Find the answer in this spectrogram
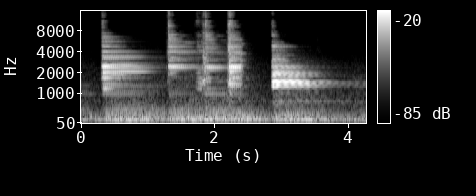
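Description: Electric bass strings plucked one at a time while the bass is being tuned: five faint plucked notes, each ringing and fading away.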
